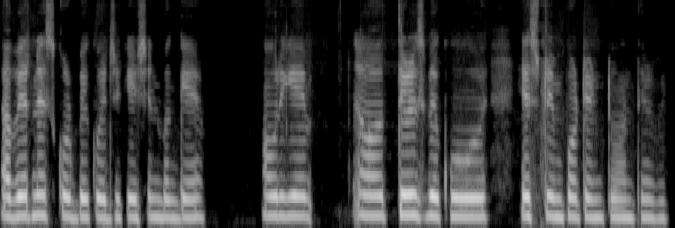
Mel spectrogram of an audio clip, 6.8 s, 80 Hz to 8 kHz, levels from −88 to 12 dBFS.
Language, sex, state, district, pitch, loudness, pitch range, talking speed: Kannada, female, Karnataka, Bellary, 240 Hz, -17 LUFS, 230-250 Hz, 90 wpm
